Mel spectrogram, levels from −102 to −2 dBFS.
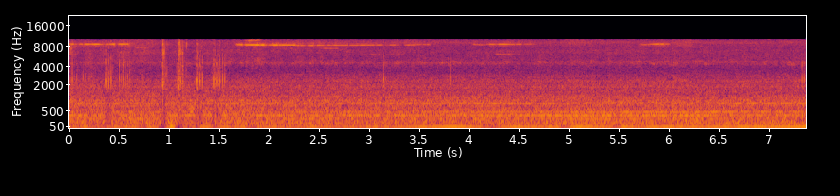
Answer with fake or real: real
